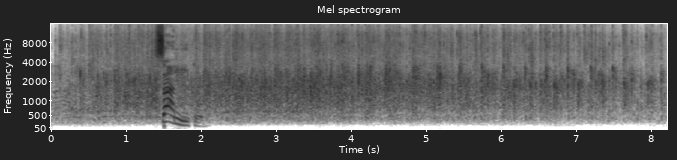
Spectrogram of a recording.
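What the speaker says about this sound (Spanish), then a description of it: "Denle un aplauso al que reina." A church congregation breaks into loud, sustained applause, and one voice briefly calls out early on over the steady clapping.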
